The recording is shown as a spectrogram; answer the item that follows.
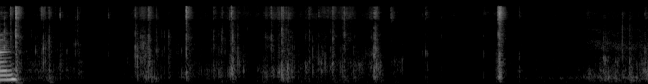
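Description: Clear plastic sheet protectors in a binder crinkling and rustling as pages and pockets are handled, with one sharp click about five seconds in.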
